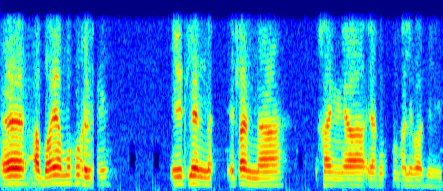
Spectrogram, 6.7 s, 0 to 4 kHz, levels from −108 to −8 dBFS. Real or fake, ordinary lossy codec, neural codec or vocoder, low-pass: real; none; none; 3.6 kHz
